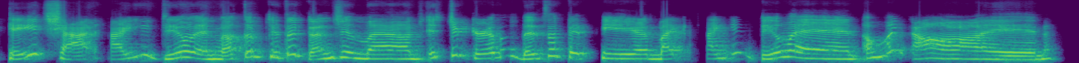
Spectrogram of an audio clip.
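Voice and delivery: put-on high, lilting Valley Girl stream intro; Valley Girl accent. Shown as a demonstration. Greeting chat as a vapid Valley Girl, high and drawn out. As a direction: drawl out the last lines in a high Valley Girl lilt. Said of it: "I can stay in that Valley accent".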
